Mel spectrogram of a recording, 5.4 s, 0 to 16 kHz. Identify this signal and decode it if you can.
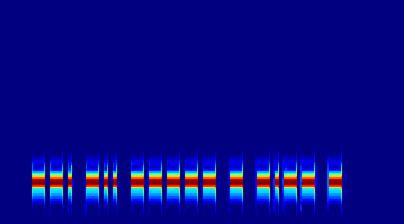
Morse code, heard as a keyed tone, about 20 wpm, 700 Hz. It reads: GD0TYT
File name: UK MASTER QSOs TRAINING / 20WPM / UK MASTER QSOs 0011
